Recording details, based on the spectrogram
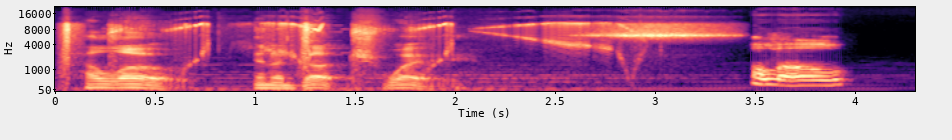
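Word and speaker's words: hallo: how do you say hello in Dutch?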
